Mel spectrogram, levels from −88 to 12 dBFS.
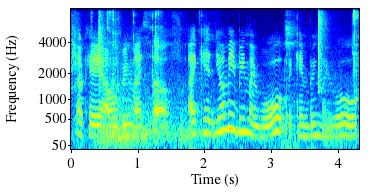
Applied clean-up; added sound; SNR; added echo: none; Chewing, mastication + Thunder; 9 dB; none.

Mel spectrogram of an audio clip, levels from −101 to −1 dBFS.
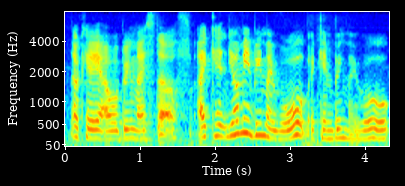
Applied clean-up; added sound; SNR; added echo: none; none; none; none.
